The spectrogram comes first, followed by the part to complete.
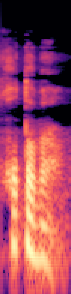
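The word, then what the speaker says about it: Hutamah: unnoticed a special crusher this hotma which rhymes with lumaza and homazaran is in store for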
